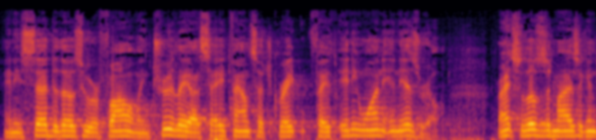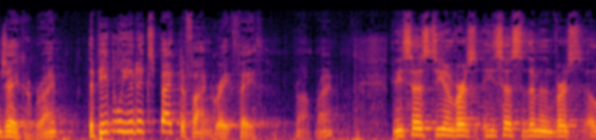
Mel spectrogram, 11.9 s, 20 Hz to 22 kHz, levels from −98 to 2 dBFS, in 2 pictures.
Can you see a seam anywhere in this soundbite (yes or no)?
yes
